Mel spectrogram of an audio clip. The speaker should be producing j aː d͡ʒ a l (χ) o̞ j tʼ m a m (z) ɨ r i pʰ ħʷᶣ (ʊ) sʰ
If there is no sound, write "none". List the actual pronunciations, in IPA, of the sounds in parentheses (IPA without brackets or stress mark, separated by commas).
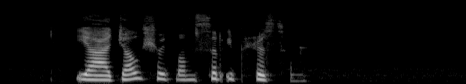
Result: ʃ, s, ʊ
